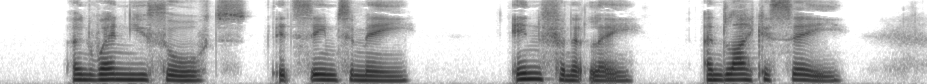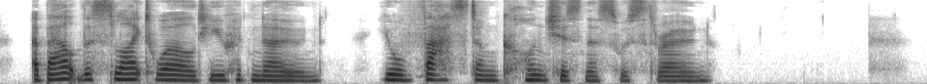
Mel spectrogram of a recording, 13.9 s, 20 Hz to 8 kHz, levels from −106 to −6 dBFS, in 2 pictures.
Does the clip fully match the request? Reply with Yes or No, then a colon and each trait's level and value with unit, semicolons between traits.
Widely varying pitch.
No: average, 2.9 semitones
